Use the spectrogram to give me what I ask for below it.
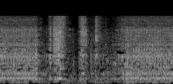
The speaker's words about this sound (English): This is the sound of a bra in the making.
